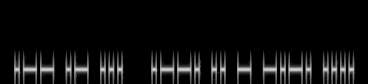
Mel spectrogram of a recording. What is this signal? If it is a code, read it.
Morse code, heard as a keyed tone, about 28 wpm, 700 Hz. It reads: WAS PITCH
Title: Sentences from Top 1300 Words 28wpm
